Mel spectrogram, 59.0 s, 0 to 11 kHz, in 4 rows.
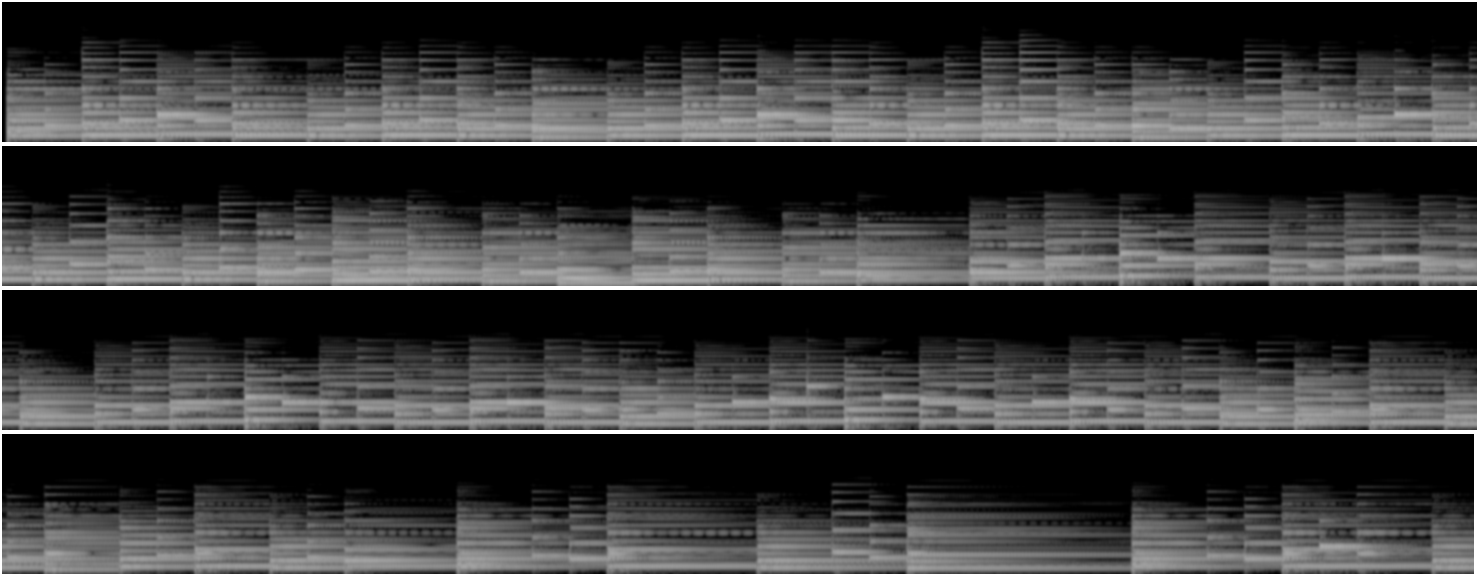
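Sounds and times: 
piano melody: 0:00.0 - 0:58.9.

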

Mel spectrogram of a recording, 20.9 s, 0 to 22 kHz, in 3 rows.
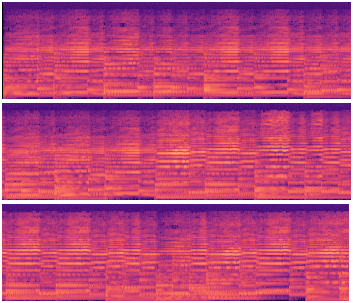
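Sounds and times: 
viola playing a pastorale: 0:00.0 - 0:20.9.

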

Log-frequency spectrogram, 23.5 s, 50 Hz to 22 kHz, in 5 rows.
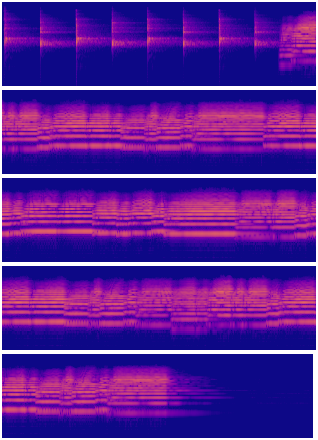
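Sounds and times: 
trumpet melody: 0:04.2 - 0:21.8.

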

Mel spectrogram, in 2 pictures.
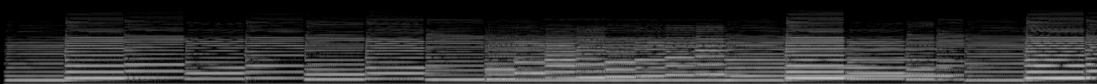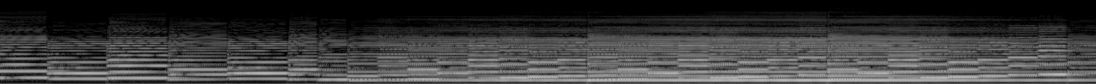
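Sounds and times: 
tenor saxophone duet: 0:00.0 - 0:21.9.

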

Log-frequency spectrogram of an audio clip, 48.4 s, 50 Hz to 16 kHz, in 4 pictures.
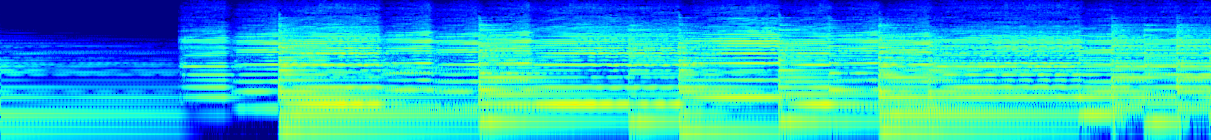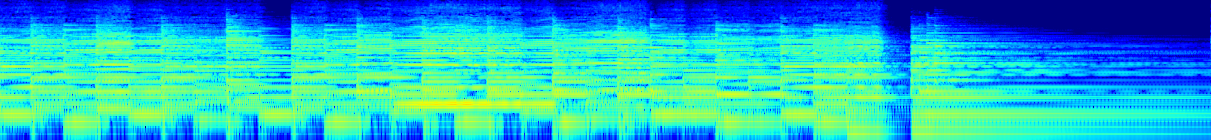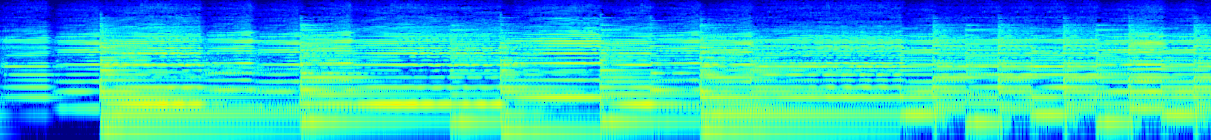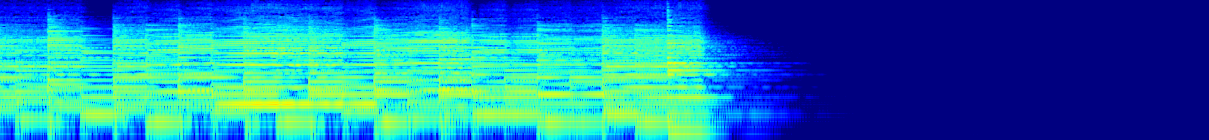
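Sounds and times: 
viola playing: 0:01.8 - 0:22.2, 0:24.2 - 0:43.9.

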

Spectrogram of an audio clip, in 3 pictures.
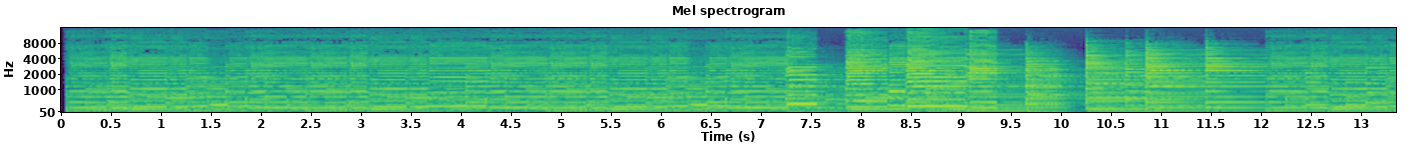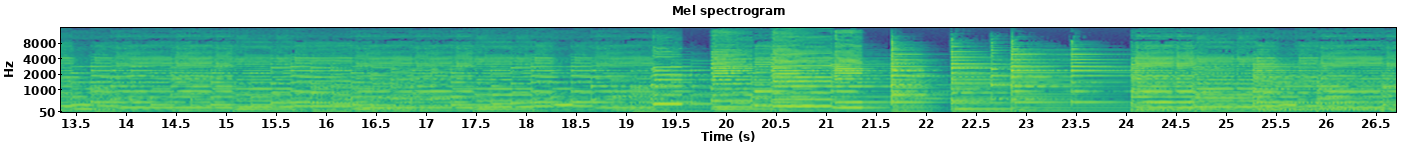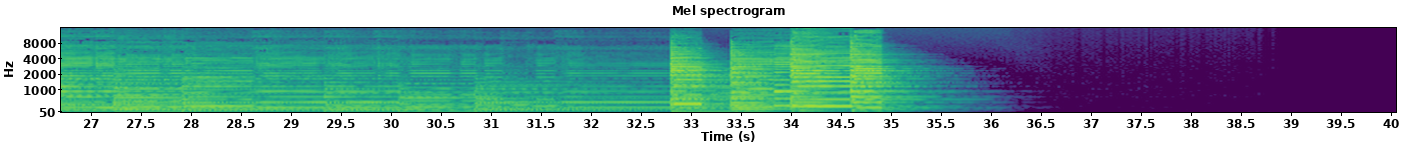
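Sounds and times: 
saxophone melody: 0:00.0 - 0:35.7.

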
